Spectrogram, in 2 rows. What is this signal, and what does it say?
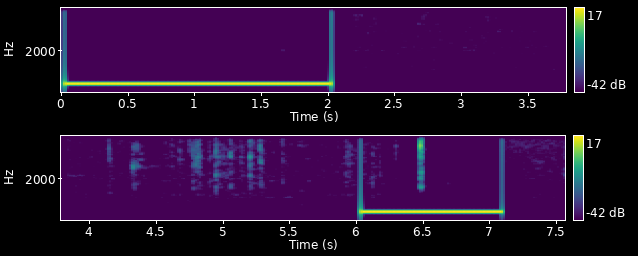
Ringback tone (North America), 440 + 480 Hz.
